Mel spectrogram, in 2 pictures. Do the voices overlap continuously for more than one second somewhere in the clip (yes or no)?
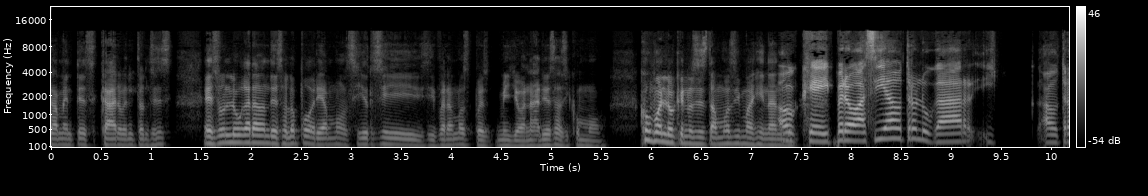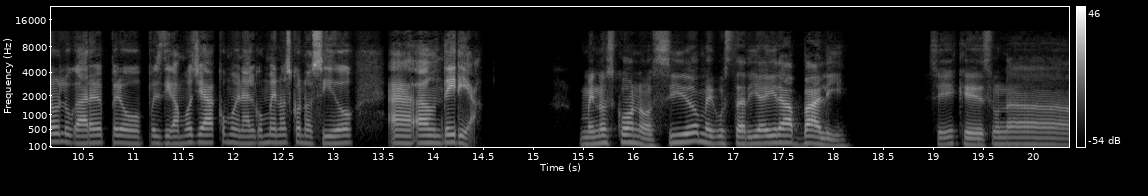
no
